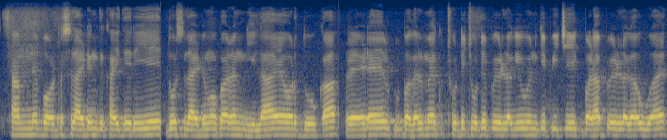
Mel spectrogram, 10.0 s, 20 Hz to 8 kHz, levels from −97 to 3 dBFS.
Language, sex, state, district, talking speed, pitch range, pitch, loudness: Hindi, male, Uttar Pradesh, Jyotiba Phule Nagar, 180 wpm, 130-135 Hz, 135 Hz, -17 LUFS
